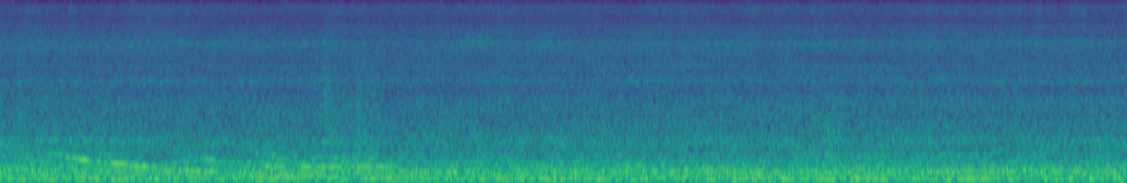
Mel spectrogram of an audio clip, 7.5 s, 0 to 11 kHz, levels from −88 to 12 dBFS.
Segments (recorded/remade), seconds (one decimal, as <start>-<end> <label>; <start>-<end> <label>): 0.0-0.8 recorded; 0.8-5.3 remade; 5.3-6.0 recorded; 6.0-6.8 remade; 6.8-7.5 recorded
